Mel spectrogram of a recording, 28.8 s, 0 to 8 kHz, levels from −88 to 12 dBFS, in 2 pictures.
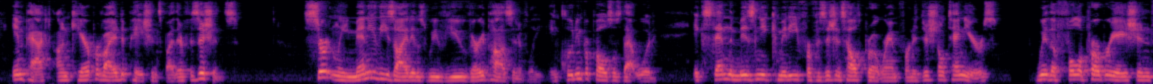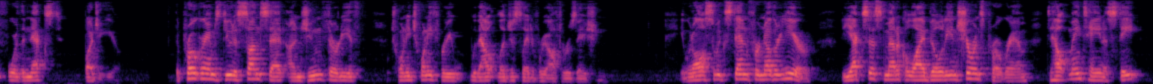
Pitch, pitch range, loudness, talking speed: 145 Hz, 130-165 Hz, -24 LUFS, 155 wpm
